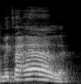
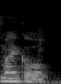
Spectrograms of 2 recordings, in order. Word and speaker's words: Michael: her you mean Beatrice thank you Mikhail ma'am it's Michael okay what about slow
